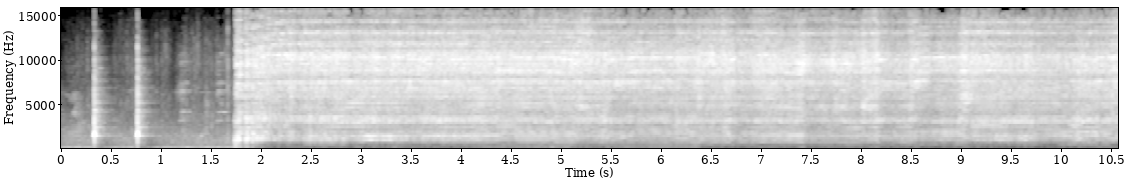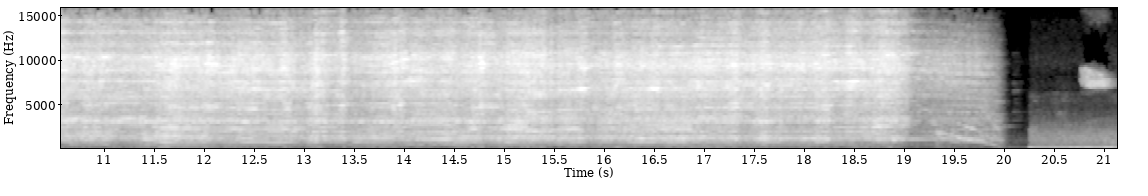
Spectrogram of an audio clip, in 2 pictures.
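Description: Makita XGT 40V CS002G cordless cold-cut metal circular saw with a 45-tooth blade cutting through 8 mm steel plate: after a few sharp clicks, the cut starts about two seconds in as a loud, steady, high-pitched sound that runs for about seventeen seconds and dies away near the end as the blade clears the plate.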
